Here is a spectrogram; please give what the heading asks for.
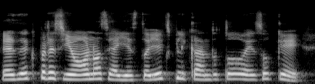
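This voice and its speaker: Animated woman, higher voice. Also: normal speed. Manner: animated storyteller, acts out quoted voices. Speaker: lawyer, podcast guest. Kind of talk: casual conversation.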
